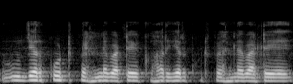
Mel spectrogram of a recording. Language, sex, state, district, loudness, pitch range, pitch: Bhojpuri, female, Bihar, Muzaffarpur, -17 LUFS, 165-185 Hz, 175 Hz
